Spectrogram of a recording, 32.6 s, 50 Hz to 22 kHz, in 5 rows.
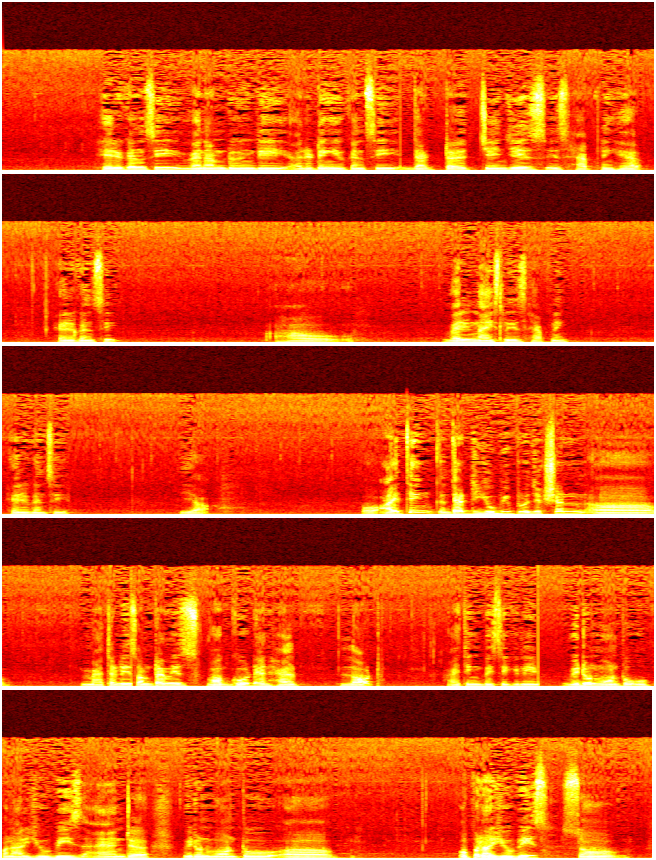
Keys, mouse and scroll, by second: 3.6 scroll up 2, 3.9-7.2 shift+middle drag, 7.2 click, 7.7 click, 10.9 click, 11.3 click, 12.7 click, 13.3 click, 14.2 Left, 14.6 Left, 16.0 Left, 16.4 Left, 18.0 Left, 18.6 Left, 20.8 Left, 24.0 Left, 25.4 Left, 27.0 Left, 28.0 Left, 31.8 Left, 32.3 click.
